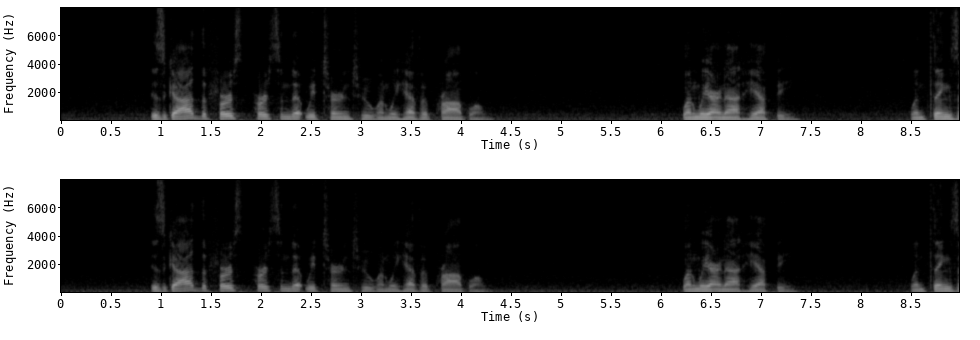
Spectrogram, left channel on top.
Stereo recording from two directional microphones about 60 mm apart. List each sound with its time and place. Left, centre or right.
0.8 s speech: left
6.1 s speech: left
8.5 s speech: left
